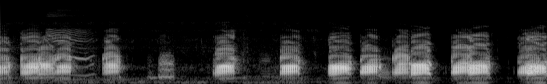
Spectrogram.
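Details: Frog said to be crying, giving a rapid series of loud, nasal croaks, nearly two per second, some doubled, in a steady stuttering run.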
